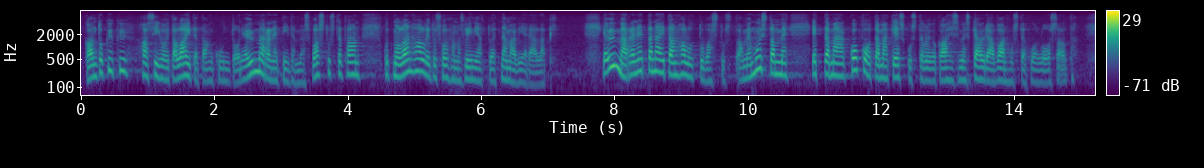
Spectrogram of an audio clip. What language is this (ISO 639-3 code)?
fin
